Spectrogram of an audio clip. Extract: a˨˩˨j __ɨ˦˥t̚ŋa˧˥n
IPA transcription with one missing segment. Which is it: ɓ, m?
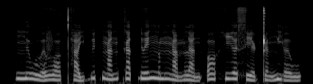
ɓ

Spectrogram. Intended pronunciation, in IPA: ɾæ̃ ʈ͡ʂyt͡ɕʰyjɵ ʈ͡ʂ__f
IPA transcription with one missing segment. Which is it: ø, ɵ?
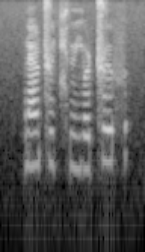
ø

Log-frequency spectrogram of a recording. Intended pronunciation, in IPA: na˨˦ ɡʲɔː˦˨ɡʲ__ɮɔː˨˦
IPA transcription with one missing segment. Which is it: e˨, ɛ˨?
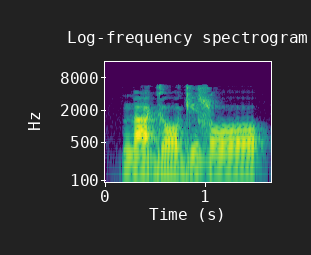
e˨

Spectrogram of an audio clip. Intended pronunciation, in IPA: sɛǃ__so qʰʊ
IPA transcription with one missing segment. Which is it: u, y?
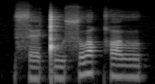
u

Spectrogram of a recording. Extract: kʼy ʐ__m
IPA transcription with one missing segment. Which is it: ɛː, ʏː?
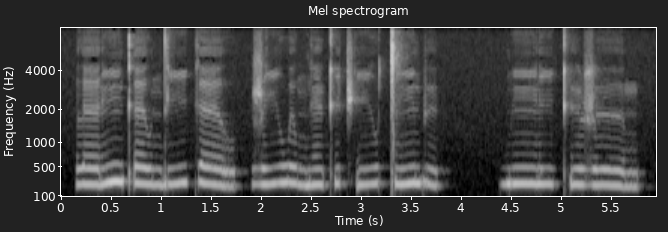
ʏː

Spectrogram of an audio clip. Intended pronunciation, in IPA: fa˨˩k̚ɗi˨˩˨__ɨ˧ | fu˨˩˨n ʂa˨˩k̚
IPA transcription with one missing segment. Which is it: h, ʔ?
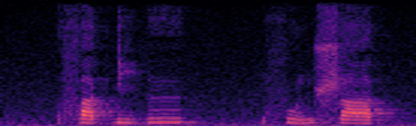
ʔ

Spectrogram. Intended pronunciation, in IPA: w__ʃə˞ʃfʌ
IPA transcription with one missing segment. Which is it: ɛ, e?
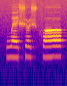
ɛ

